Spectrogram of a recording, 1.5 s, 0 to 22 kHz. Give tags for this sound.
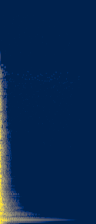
1-shot; drum; multisample; snare; velocity

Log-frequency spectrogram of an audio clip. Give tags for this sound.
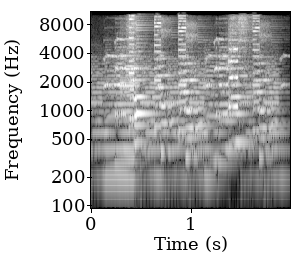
loop; lo-fi; motion

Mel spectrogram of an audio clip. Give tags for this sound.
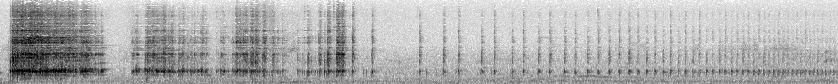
aluminium; can; roll; rolling; steel; tin; tin-can

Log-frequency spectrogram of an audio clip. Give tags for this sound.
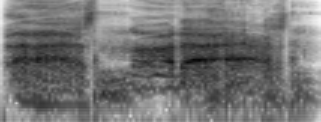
arcade; indiegamedev; minion; small-creature; gaming; game; Talk; goblin; videogame; games; Vocal; RPG; Speak; gamedeveloping; kobold; gamedev; videogames; fantasy; imp; indiedev; creature; sfx; Voices; Voice

